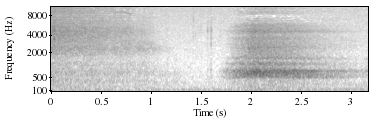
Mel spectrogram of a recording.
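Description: Slow, close breathing during a quiet meditation practice: a soft exhale fades out, a brief pause follows, then a fuller airy inhale through the nose swells and tapers, with no talk.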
